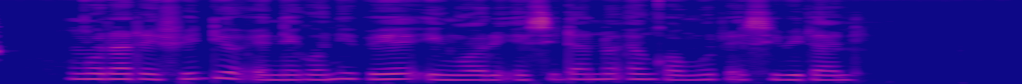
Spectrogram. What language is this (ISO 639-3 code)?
mas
